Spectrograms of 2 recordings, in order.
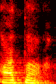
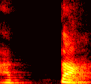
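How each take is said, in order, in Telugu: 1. t ధ్వని పొట్టిగా, ఒంటరిగా ఉంది. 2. t ధ్వని ఒత్తుగా ఉంది, నిలిపి పలకాలి. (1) "ఒత్తు తీసేయండి" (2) "ఒత్తు పెడితే అత్త"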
